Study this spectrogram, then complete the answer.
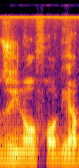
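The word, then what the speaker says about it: xenophobia: Fear of foreigners, उसको जीनोफोबिया बोलेंगे। भाई साहब एक्स को ज़ प्रोनाउंस किया जाता है, ज़ आधा ज़, ठीक है।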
